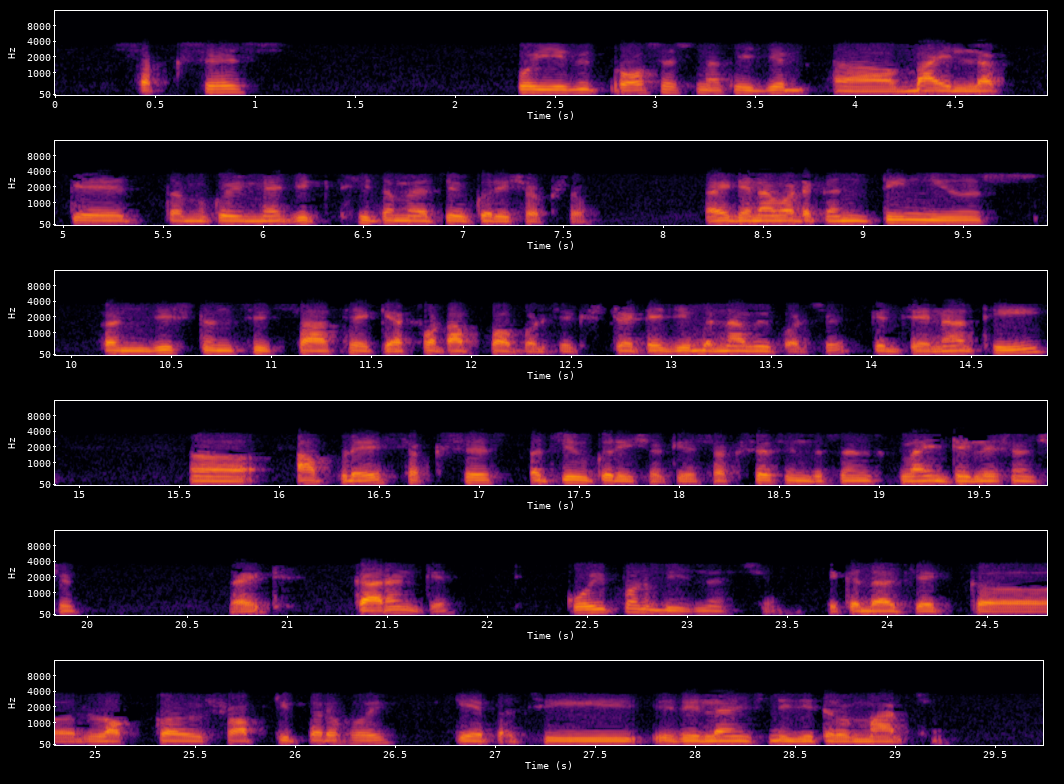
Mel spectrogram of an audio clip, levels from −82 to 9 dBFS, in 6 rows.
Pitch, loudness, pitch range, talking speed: 105 Hz, -23 LUFS, 100-120 Hz, 125 wpm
